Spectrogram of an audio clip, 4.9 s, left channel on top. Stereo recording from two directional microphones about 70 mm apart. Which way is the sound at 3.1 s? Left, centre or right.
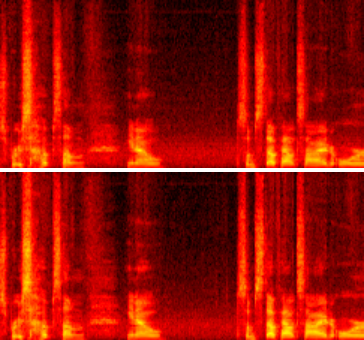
Right.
